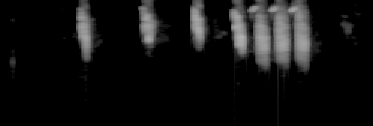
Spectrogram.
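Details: Sedge wren: three widely spaced sharp chips, then a quick cluster of four harsh, buzzy notes, high-pitched and dry. No other sounds.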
